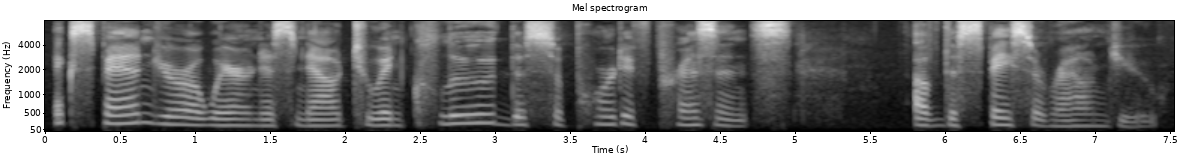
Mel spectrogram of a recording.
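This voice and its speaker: Female meditation guide: calm, extremely unhurried delivery with long pauses, smooth clear tone, close and dry sound. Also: lowish voice, no room sound. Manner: calm, measured, with long pauses between phrases.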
